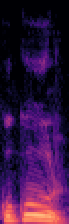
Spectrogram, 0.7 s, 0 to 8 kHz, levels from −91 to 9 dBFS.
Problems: continuous background conversations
